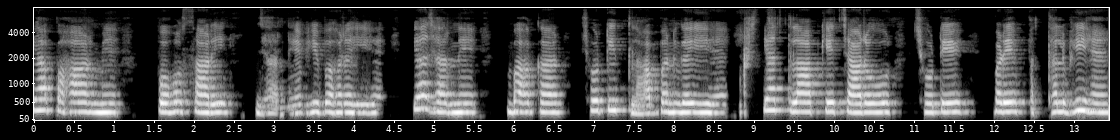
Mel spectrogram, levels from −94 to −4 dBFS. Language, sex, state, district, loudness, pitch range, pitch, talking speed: Hindi, female, Bihar, Lakhisarai, -15 LUFS, 235-250 Hz, 240 Hz, 130 wpm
